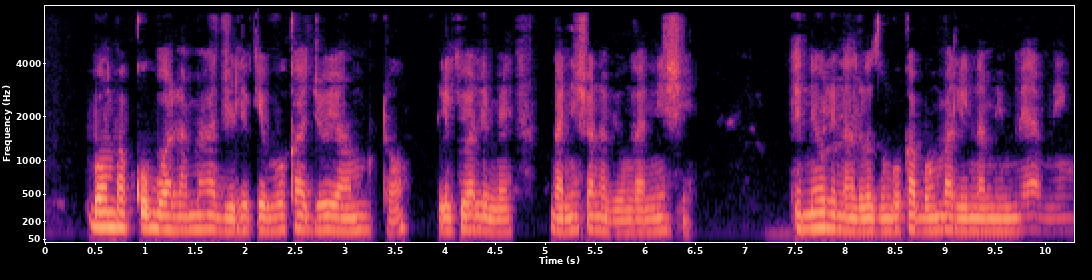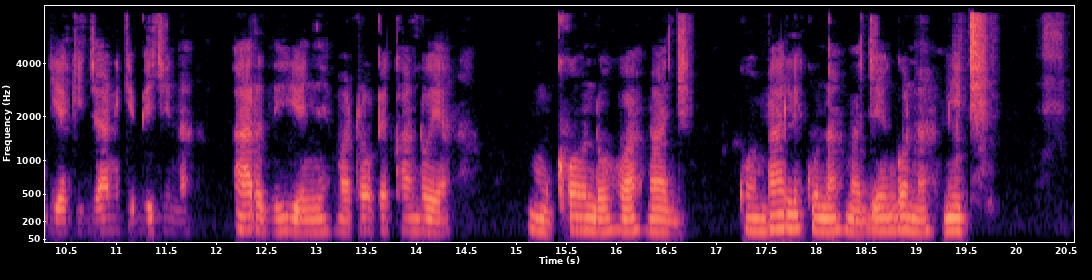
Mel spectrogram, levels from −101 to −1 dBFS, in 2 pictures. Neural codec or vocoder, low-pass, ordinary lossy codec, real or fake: none; 7.2 kHz; AAC, 32 kbps; real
